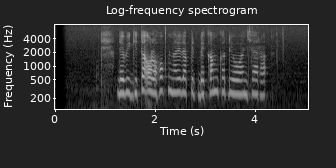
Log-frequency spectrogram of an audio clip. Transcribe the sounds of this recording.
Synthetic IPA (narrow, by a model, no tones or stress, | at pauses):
dɛwiɡit̪aɔlɔɦɔk̚nŋalidapit̪̚bɛkamkɨrdiwawaɲt͡ʃaɾa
